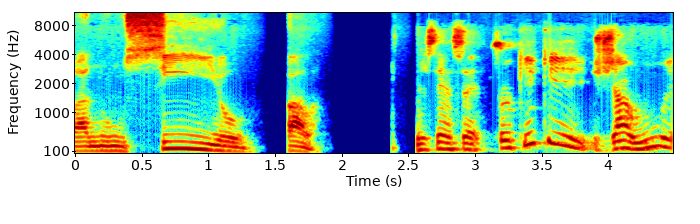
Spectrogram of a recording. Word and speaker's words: Jaú: Licença, por que Jaú é acentuado? É hiato, né? Já, tracinho, U. Onde o U é tônico e está sozinho.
